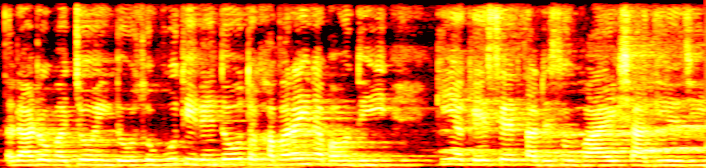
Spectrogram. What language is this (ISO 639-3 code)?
snd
